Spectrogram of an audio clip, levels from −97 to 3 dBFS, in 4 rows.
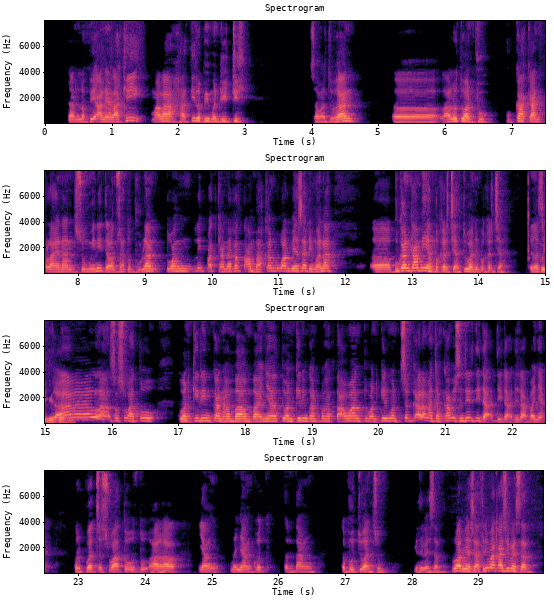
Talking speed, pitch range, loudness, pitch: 140 wpm, 150-195 Hz, -27 LUFS, 175 Hz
